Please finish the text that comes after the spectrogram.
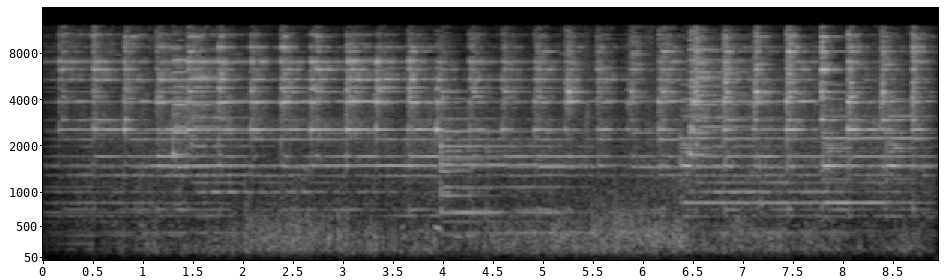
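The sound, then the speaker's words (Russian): Church bells peal continuously in a rapid, steady rhythm, their overlapping ringing tones loud and sustained over a low background rumble, at the Church of the Archangel Michael in Mikhailovsk on 21 November, announcing the start of a bishop's service for the church's patronal feast. “21 ноября в храме Архангела Михаила города Михайловска радостный звон колоколов возвестил о начале архиерейского богослужения в честь престольного праздника храма.”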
